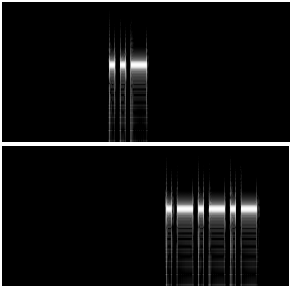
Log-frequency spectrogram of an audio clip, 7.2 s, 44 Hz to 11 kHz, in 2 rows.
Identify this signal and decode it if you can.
Morse code, heard as a keyed tone, about 18 wpm, 920 Hz. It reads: U .
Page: Tekst 14 – doskonalenie odbioru poznanych liter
